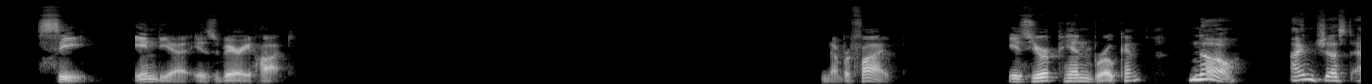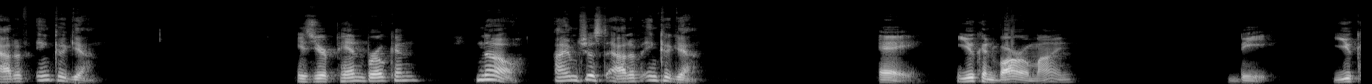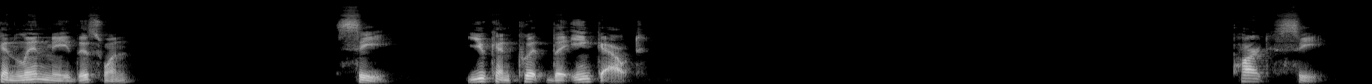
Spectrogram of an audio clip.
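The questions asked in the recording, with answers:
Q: No, I'm just out of ink again.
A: A: You can borrow mine.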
